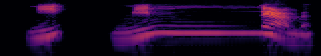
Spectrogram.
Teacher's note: ادخل النون الاولى النون الثانيه ويصيران حرفا واحدا مشدده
